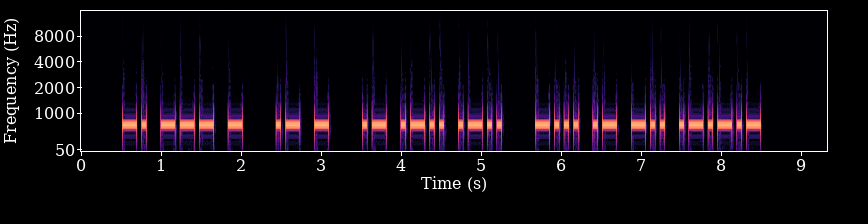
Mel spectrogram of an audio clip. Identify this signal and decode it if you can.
Morse code, heard as a keyed tone, about 21 wpm, 700 Hz. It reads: NOT AT ALL BAD.
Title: Sentences with 2-Word Phrases - Spoken Beginning - 20wpm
